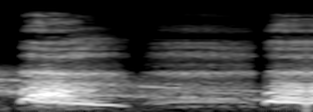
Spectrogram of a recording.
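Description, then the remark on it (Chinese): A big, drawn-out yawn voiced by a person for a big-bellied dragon character in a children's story: a loud breathy rise that slides down in pitch and trails off into a long exhale, ending with a short sharp breath. “克鲁鲁撑着怪兽气球，摇摇摆摆的到了大肚龙的身边，正准备张嘴说话，没想到大肚龙打了一个好大的哈欠，把克鲁鲁的怪兽气球吹到了天边。”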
